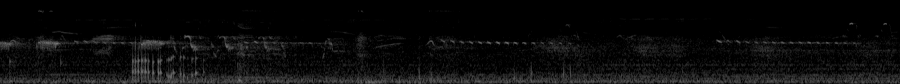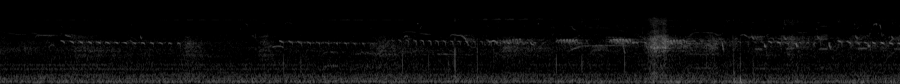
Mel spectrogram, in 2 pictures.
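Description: Birds calling over open farmland: a short rattling trill repeated every second or two, with scattered chirps and a low steady outdoor background. There is a brief bump near the end.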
